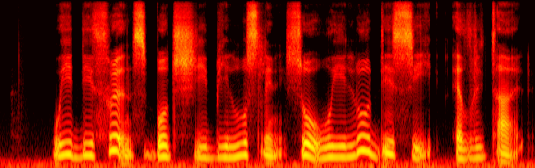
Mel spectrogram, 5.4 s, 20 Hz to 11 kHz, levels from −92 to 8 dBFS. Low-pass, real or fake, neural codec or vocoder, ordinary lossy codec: none; fake; autoencoder, 22.05 kHz, a latent of 192 numbers a frame, VITS, trained on many speakers; none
